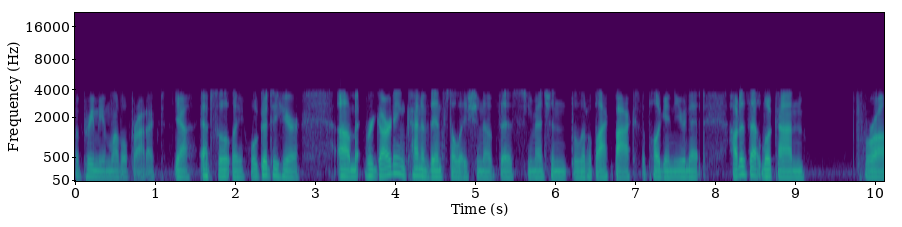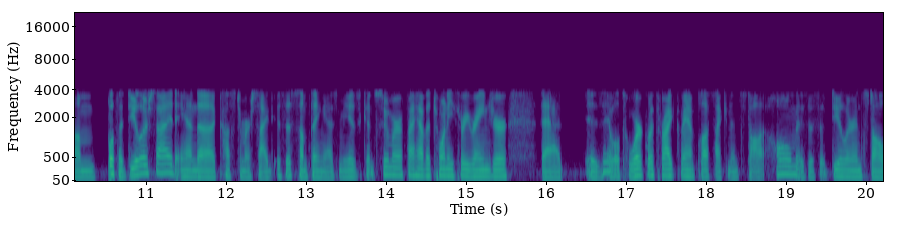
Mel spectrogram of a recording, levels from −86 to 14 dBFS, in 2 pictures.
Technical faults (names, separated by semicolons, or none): AMR rate drop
